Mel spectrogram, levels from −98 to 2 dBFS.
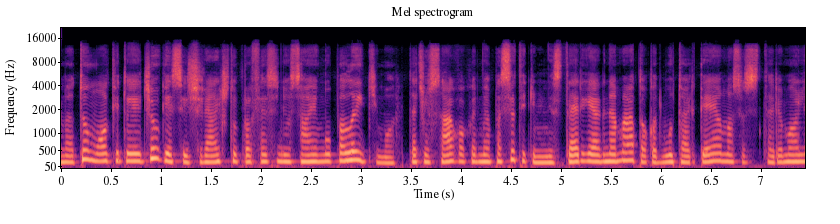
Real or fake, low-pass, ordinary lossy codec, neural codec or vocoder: fake; 14.4 kHz; Opus, 64 kbps; codec, 44.1 kHz, 2.6 kbps, SNAC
